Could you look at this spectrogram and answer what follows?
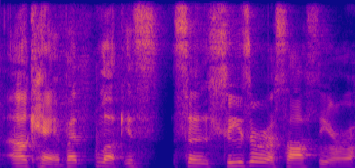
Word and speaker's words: Caesar: or a hard sea I'm pretty sure it's a a soft sea yeah but in the original pronunciation it is a hard sea well the Romans would have said Kaiser yeah but you know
